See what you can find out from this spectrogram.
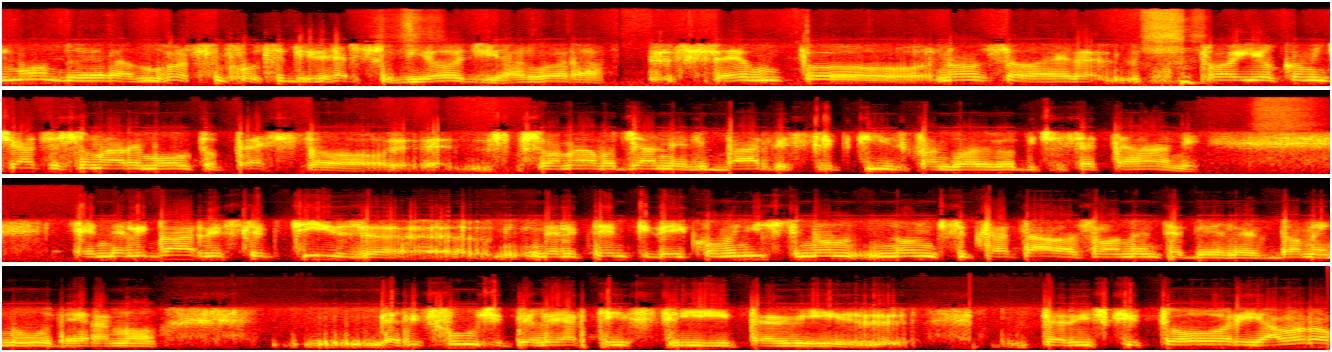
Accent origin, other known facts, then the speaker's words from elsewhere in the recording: Sarajevo, Bosnia & Herzegovina; Italian is a second language; moved away as an adult; also born or lived in Paris; io sono da Sarajevo, allora come di tutti di Sarajevo le nostre vite sono divise, la vita prima della guerra e la vita dopo della guerra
